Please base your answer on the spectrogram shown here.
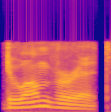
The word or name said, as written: duumvirate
